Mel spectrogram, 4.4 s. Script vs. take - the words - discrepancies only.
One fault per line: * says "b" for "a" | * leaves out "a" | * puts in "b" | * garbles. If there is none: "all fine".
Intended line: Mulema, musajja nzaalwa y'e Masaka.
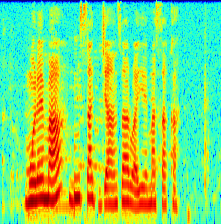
all fine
